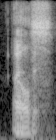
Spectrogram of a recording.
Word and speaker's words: Else: get to meet else oh I always said Elsi but I think you know those again yeah I just the way it's pronounced the audiobook else else okay we'll stick with that I would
